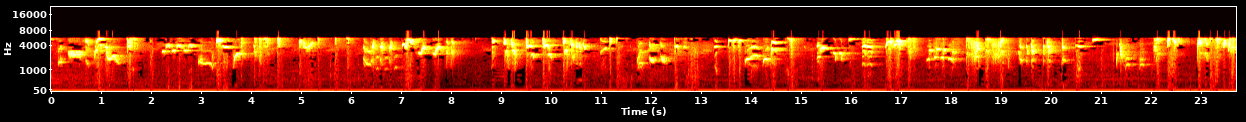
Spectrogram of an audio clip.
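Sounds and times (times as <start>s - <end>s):
songbird chattering: 0.0s - 23.6s.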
